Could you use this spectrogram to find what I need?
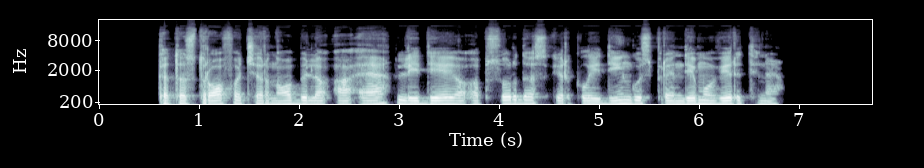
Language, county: Lithuanian, Klaipėda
